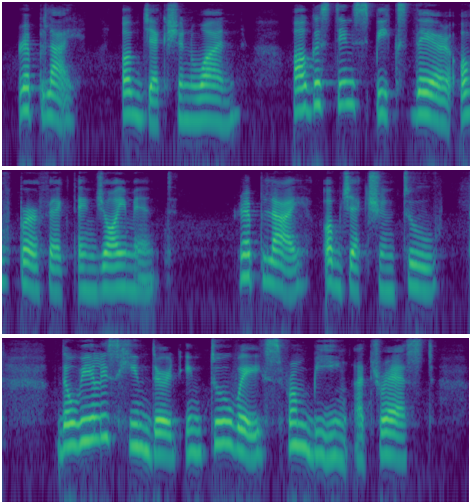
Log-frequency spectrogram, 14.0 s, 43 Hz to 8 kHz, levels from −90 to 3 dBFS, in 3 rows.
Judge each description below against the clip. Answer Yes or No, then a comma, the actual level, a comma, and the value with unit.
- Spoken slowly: Yes, slow, 100 wpm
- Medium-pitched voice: No, high, 205 Hz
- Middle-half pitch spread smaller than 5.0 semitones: No, wide, 5.4 semitones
